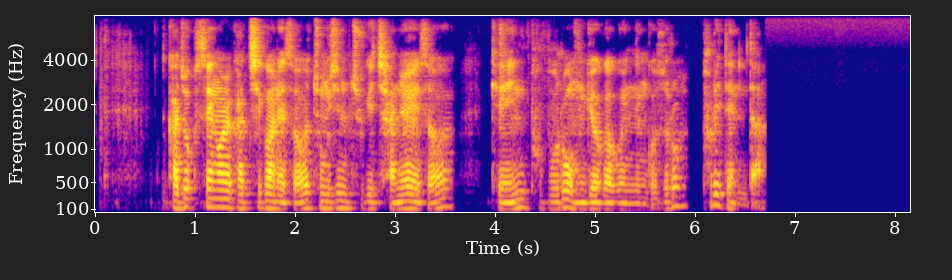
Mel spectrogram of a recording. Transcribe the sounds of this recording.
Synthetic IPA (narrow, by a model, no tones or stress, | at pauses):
kad͡ʑok̚s͈e̞ŋɦwʌɭkat͡ɕʰiɡwane̞sʰʌt͡ɕuŋɕʰimt͡ɕʰuɡit͡ɕaɲʌe̞sʰʌ | ke̞inpubuɾoːmɡjʌɡaɡoinːɯnɡʌsʰɯɾopʰuɾidwe̞nda̰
